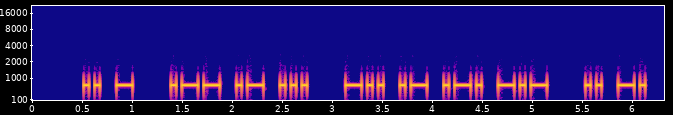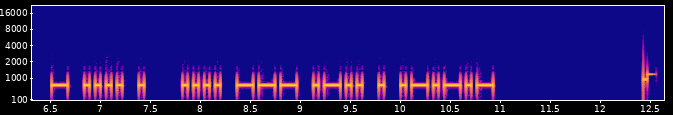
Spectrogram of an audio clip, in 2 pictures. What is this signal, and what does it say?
Morse code, heard as a keyed tone, about 22 wpm, 700 Hz. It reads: IT WAS DARK IN THE HOLE.
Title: Sentences from Top 1600 Words 22wpm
